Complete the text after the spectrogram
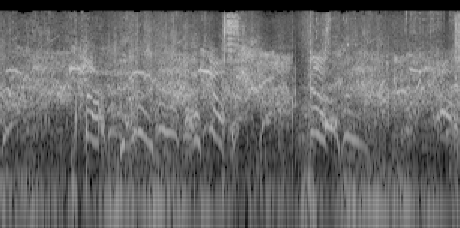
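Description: A creature shrieks and snarls close by.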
